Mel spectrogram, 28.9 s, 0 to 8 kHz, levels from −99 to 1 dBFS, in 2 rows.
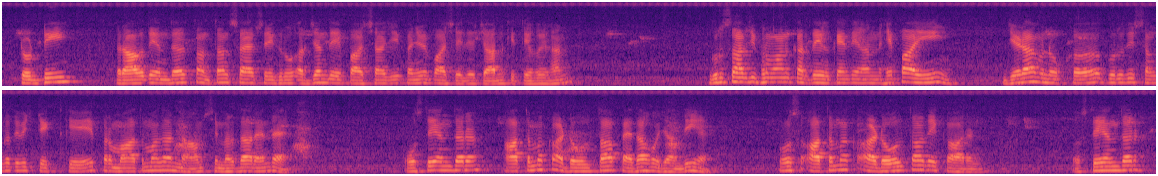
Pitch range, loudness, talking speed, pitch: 110-145 Hz, -29 LUFS, 125 wpm, 125 Hz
